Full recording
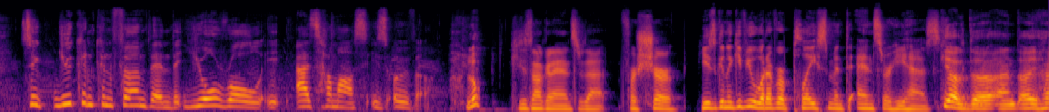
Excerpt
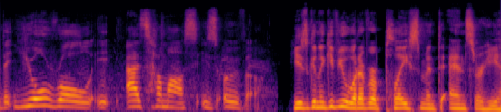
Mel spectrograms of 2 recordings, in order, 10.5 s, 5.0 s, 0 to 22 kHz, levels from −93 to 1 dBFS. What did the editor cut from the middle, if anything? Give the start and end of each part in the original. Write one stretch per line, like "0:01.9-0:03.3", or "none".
0:04.5-0:06.9

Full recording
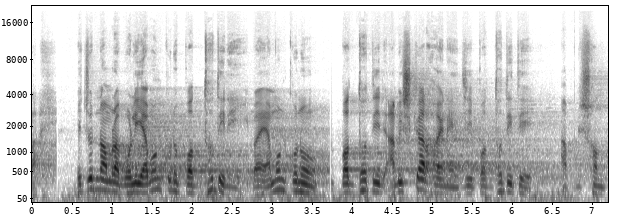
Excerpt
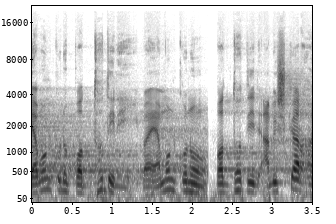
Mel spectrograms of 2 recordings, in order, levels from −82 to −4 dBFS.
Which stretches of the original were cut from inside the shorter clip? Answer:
0:03.6-0:03.8

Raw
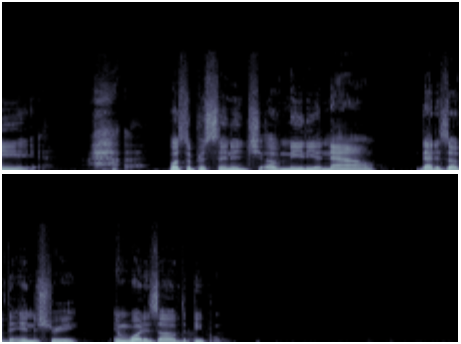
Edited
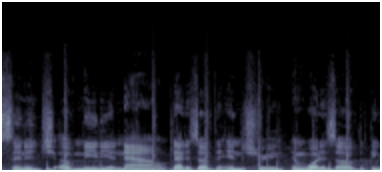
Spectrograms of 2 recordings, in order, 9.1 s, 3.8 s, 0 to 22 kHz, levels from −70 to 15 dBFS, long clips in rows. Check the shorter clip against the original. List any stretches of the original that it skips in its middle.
0:03.7-0:04.1
0:05.3-0:05.6

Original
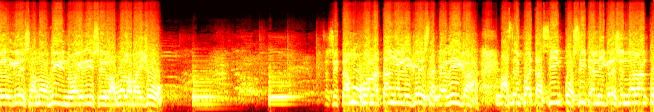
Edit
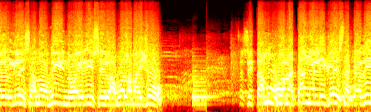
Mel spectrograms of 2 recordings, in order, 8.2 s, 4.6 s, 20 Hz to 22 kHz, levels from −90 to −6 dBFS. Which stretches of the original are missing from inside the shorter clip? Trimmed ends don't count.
0:02.6-0:03.7

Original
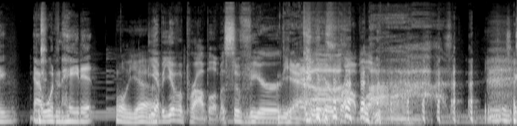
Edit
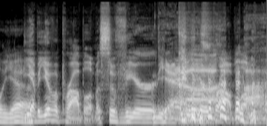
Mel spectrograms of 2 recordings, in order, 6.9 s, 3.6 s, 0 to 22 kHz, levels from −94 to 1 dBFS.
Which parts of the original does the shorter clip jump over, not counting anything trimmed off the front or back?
none

